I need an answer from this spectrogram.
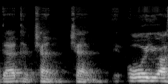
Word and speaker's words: Chen: But actually in Chinese, you have to put them together as one sound, one syllable like this.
